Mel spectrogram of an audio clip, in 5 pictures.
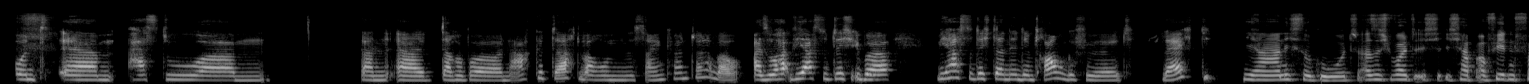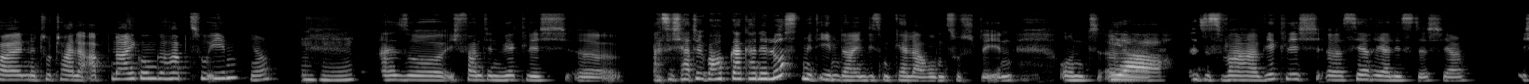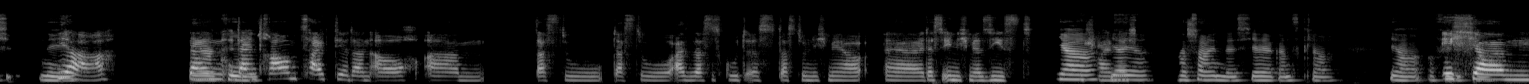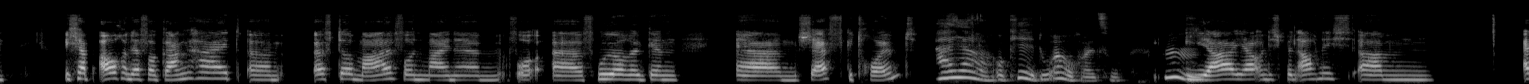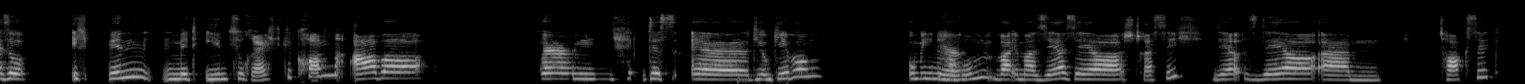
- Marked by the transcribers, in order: other background noise; tapping; "früheren" said as "früherigen"; in English: "toxic"
- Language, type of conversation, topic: German, unstructured, Was fasziniert dich am meisten an Träumen, die sich so real anfühlen?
